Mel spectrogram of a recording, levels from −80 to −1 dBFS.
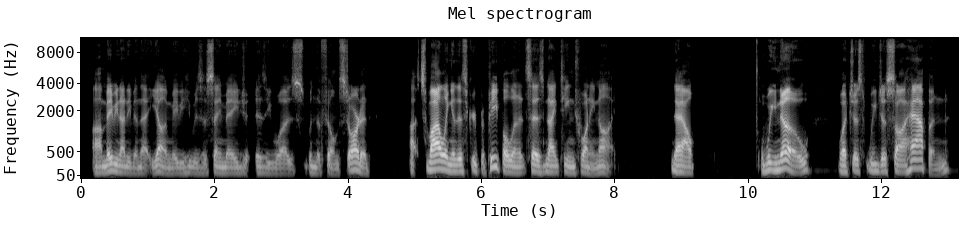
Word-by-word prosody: uh, 90 - -4
maybe 110 +5 +1
not 95 -2 -3
even 90 - -10
that - - -9
young, 85 - -3
maybe 85 +1 -10
he 95 - -12
was 85 -2 -13
the 80 - -14
same 90 -1 -4
age 85 0 -8
as 95 -2 -9
he 85 -2 -13
was 85 -1 -5
when 95 - -10
the 80 - -11
film 75 -2 -9
started- - - 0 0.6
ah, - - -3
smiling 135 -3 +7
in 110 - -2
this 110 -2 -1
group 115 - -8
of - - -10
people, 170 - 0
and 90 - -4
it 95 - -9
says 100 -2 0
1929. 100 -3 -4 0.8
Now - - +3 1.0
we 125 +3 -3
know 130 -5 +6 0.4
what 105 0 0
just 115 -1 -5
we 115 - -7
just 110 -1 0
saw 105 -1 +1
happened 150 - +1
100 Hz, 180 wpm, -24 LUFS, 90-115 Hz, 1.0 s, smiling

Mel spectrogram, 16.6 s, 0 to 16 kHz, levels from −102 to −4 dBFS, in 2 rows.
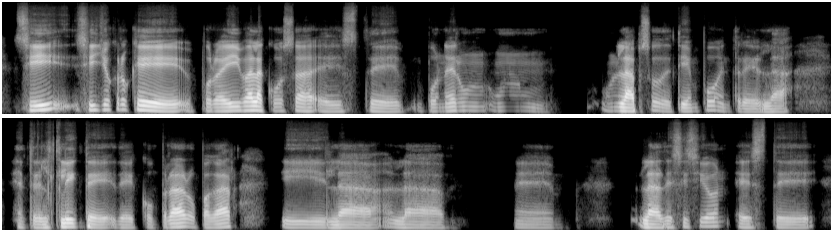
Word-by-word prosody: Sí 155 - +4
sí, 150 -2 0
yo 155 +1 -2
creo 160 0 -4
que 120 -8 +6
por 120 -1 -4
ahí 120 +2 +5
va 135 +1 +6
la 135 -2 +9
cosa, 120 -1 -3
este, 100 -1 -7 0.2
poner 115 +3 -5
un 130 -1 -13
un 120 -7 -21 0.5
un 120 0 -7
lapso 115 +3 +3
de 105 - -7
tiempo 110 +7 -6
entre 95 -4 -8
la 95 +1 -5 0.5
entre 100 0 -6
el 95 0 -1
clic 120 0 +4
de 100 -4 0
de 95 -1 -6
comprar 115 +6 +2
o 115 - -6
pagar 105 +5 +1 0.5
y 100 -2 -5
la 95 -1 -2
la, 95 -3 -5 0.7
eh, 95 -2 -13 0.8
la 105 -2 +2
decisión, 130 +7 -6
este, 100 -2 -7
110 Hz, 125 wpm, -21 LUFS, 100-125 Hz, 0.8 s, la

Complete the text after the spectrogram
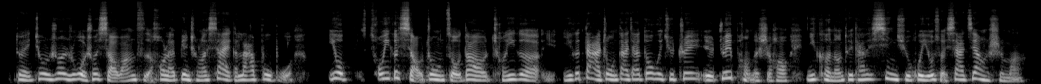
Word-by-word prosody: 对， 210 -4 +1
就 250 +6 -1
是 235 - +4
说， 255 +3 +1
如 225 -1 +2
果 235 -4 +5
说 245 - 0
小 225 -9 0
王 165 +8 -2
子 220 - -3
后 225 -1 -2
来 200 -2 +2
变 225 +2 +3
成 200 -1 -2
了 200 - 0
下 235 +2 -1
一 - - -2
个 190 - -4
拉 210 +1 +1
布 220 +1 +1
布， - - -9 0.3
又 265 -1 +1 0.2
从 245 +3 -1
一 - - -2
个 295 - 0
小 275 - +1
众 225 -3 +3
走 155 - +1
到 200 -2 0
成 205 0 -4
一 225 - +5
个 215 -6 0 0.2
一 205 +1 0
个 260 - -2
大 215 - 0
众， 220 0 +2
大 225 0 0
家 230 +1 -1
都 265 +3 -1
会 245 - +1
去 230 +1 0
追 265 +3 -3
呃 200 -2 +3
追 285 +8 0
捧 220 -7 -5
的 175 - -4
时 175 - -4
候， 170 -1 -5 0.2
你 215 - +4
可 225 -3 0
能 175 +1 -1
对 220 +2 +1
他 215 0 0
的 230 - +1
兴 230 +1 +3
趣 220 -1 +1
会 205 +1 +4
有 205 +2 +5
所 - - -3
下 235 -3 0
降 215 -1 0
是 180 - -6
吗？ 75 -1 -9
220 Hz, 365 characters per minute, -22 LUFS, 200-235 Hz, 0.3 s, 果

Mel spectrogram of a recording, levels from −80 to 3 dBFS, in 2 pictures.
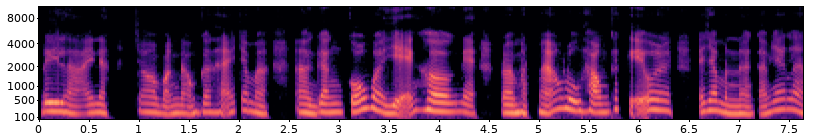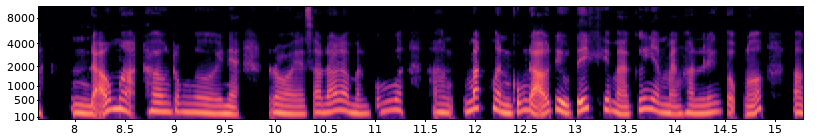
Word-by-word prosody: đi 220 +1 +5
lại 185 -3 0
nè, 200 -2 0 0.3
cho 205 -2 -3
vận 175 +1 -1
động 180 +1 -2
cơ 205 -1 -3
thể 200 +1 -3
cho 245 0 -6
mà, 190 -6 -1 0.2
à, 200 -2 +1
gân 205 0 +1
cốt, 240 +9 +2
à, 255 -6 +3
giãn 235 - +2
hơn 220 -3 +6
nè, 190 -4 -2 0.2
rồi 190 0 +3
mạch 190 -1 +2
máu 205 +8 +2
lưu 250 -5 +3
thông, 200 -1 +3
các 275 - -7
kiểu, - - +1
ơ, 260 - +3 0.4
để 215 - -2
cho 245 0 +2
mình, 180 -5 0
ờ, 175 - +1
cảm 170 +3 -4
giác 260 +3 -2
là, 240 -7 -2 0.3
ừm, 190 -2 +1
đỡ 230 +8 +4
mệt 265 -3 +2
hơn 220 -1 0
trong 210 -1 -2
người 185 -3 +1
nè, 170 -2 +1 0.3
rồi 175 -4 0
sau 200 +3 -3
đó 210 +4 0
là 245 -2 0
mình 180 -3 -2
cũng, 185 +4 -9
ơ, 250 - -2 0.4
ờ, 195 -1 0
mắt 280 +7 +2
mình 205 -9 +3
cũng 220 +6 -2
đỡ 220 - +5
điều 220 -8 +4
tiết 235 +11 +3
khi 260 - +1
mà 180 -7 0
cứ 265 - -2
nhìn 260 -8 0
màn 170 -2 0
hình 185 -1 -1
liên 200 +4 -1
tục 190 -4 -6
nữa. 175 +10 -1 0.3
Ờ, 195 0 -1
205 Hz, 245 wpm, -24 LUFS, 185-230 Hz, 0.4 s, hơn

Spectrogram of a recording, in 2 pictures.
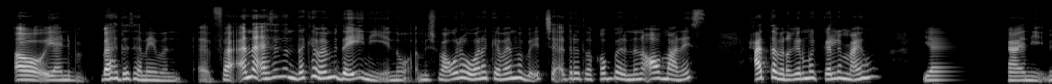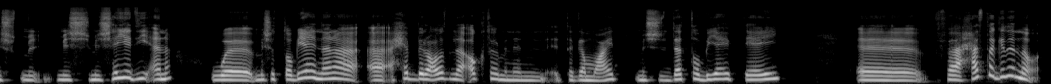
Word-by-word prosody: آه، 210 -2 +5
يعني 205 0 0
ب 180 -2 -14
باهدا 250 +2 +3
تمامًا. 195 -7 -3 0.2
آآ - - -9
فأنا 330 +4 +4
أساسًا 315 +5 +2
ده 280 - +2
كمان 310 -2 +3
مضايقني 255 - +1
إنه 200 +1 -5
مش 215 +1 -6
معقول 250 +7 +1
هو 255 -6 +4
أنا 270 - +3
كمان 260 0 +1
ما 300 - +4
بقيتش 235 +2 -7
قادرة 265 +4 -5
أتقبَّل 260 +2 -3
إن 225 -1 0
أنا 245 - -1
أقعُد 275 +2 +3
مع 240 -3 +2
ناس، 270 +10 -6 0.4
حتّى 320 - +5
من 240 -5 +2
غير 250 +4 +1
ما 295 - +4
أتكلِّم 270 0 0
معاهم؟ 290 +10 +1 0.4
يعني 200 -2 -4
مش 200 0 -7
م 205 -1 -4 0.2
مش 210 -1 -4
مش 215 +3 -2
هي 305 +2 +4
دي 265 -1 -4
أنا 240 +4 +1 0.4
ومش 205 0 +2
الطبيعي 240 +7 0
إن 270 -4 +4
أنا 265 +1 +2
آآ - - -11 0.2
أحِب 255 -3 -2
العُزلة 240 -1 +1
أكتر 255 -1 -3
من 205 -3 0
إن 190 -1 -4
التجمُّعات، 195 +3 -2 0.2
مش 200 -1 -4
ده 195 +4 -1
الطبيعي 240 +1 0
بتاعي. 240 +2 0 0.8
آآ 190 -2 +1
فحاسّة 215 - -1
كده 370 +4 +1
إنه 285 - +2
230 Hz, 170 wpm, -22 LUFS, 200-265 Hz, 0.8 s, آه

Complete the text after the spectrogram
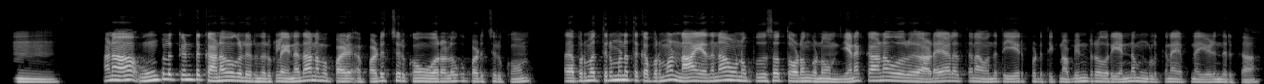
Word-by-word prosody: ம், - - -3 0.2
ம். 120 -1 -3 0.6
ஆனா, 205 +2 +6 0.3
உங்களுக்கின்ட்டு 225 +2 +2
கனவுகள் 170 0 +4
இருந்திருக்கும் 140 0 -1
இல்ல. 135 - +3
என்னதான் 180 +7 +2
நம்ம 175 -2 -1
ப - - +4 0.3
படிச்சிருக்கோம். 145 -1 -1
ஓரளவுக்கு 140 +3 0
படிச்சிருக்கோம். 135 0 -4 0.4
அது 150 - +1
அப்புறமா 170 +5 0
திருமணத்துக்கு 195 -1 +2
அப்பறமா 165 +7 0
நான் 165 +1 +6
எதனா 165 +4 +1
ஒண்ணு 175 -3 0
புதிதா 160 +2 -1
தொடங்கணும். 140 -3 +1
எனக்கான 175 +4 0
ஒரு 155 -2 -1
அடையாளத்த 145 +2 -2
நான் 135 -2 -1
வந்துவிட்டு 130 0 -4
ஏற்படுத்திக்கணும் 130 -1 -8
அப்பிடின்ற 145 +2 -3
ஒரு 130 - -3
எண்ணம் 150 +2 -2
உங்களுக்கு 130 0 -4
எப்பன்னா 125 +1 -6
எழுந்திருக்கா? 110 -3 -5
150 Hz, 160 wpm, -21 LUFS, 135-175 Hz, 0.6 s, ஆனா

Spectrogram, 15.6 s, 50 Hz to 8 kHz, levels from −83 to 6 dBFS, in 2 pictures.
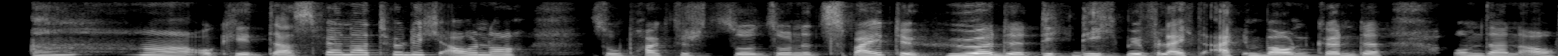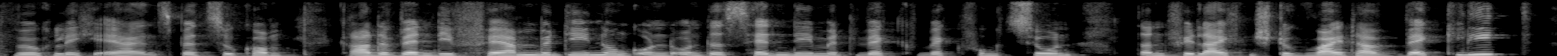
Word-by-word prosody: Ah, 260 - -5
okay, 170 -1 -3
das 165 +7 0
wäre 310 - 0
natürlich 305 0 -1
auch 235 +5 +2
noch 260 0 -2 0.3
so 210 -2 -7
praktisch, 215 0 -3
so 190 -3 -3
so 190 +1 -2
’ne 185 -1 -5
2. 210 +2 +2
Hürde, 230 -1 +7
die 205 +1 -5
die 210 +3 0
ich 205 0 -3
mir 210 -2 +3
vielleicht 185 -2 +2
einbauen 205 -3 +4
könnte, 220 +2 0 0.3
um 200 +2 -5
dann 195 -1 -1
auch 185 +1 -3
wirklich 195 0 -4
eher 190 0 0
ins 185 0 -7
Bett 200 -1 -4
zu 210 - -3
kommen. 200 -1 -2 0.3
Grade 195 0 +2
wenn 195 +1 +4
die 205 -1 0
Fernbedienung 255 +5 +1
und 200 -2 -4
und 195 +1 -4
das 190 -1 -3
Handy 245 +4 0
mit 200 -4 -7
Weck 210 +1 -2
Weckfunktion 225 +3 -5 0.2
dann 195 +1 -2
vielleicht 200 -1 +2
'n - - -14
Stück 205 -2 -4
weiter 195 -3 +4
weg 200 +1 +2
liegt, 330 +4 +1
205 Hz, 185 wpm, -23 LUFS, 195-235 Hz, 0.3 s, Hürde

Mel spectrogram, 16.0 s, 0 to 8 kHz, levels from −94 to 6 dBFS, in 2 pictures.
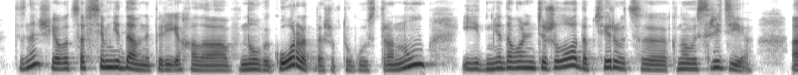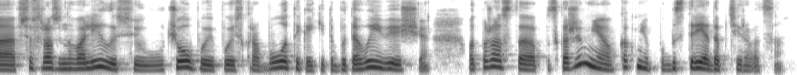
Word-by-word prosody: Ты 180 - -11
знаешь, 300 - +1
я 180 - +2
вот 185 0 -3
совсем 200 +4 +2
недавно 185 -10 +3
переехала 145 -2 -2
в - - -14
новый 155 -2 -1
город, 260 +9 +5
даже 130 0 -9
в - - -33
другую 135 0 -10
страну, 195 - +2 0.3
и 175 0 -4
мне 170 +5 -1
довольно 205 0 +1
тяжело 215 +7 +3
адаптироваться 180 - -1
к - - -20
новой 175 -1 -1
среде. 170 -6 -3 0.4
А, 150 -1 +3
всё 145 +7 -5
сразу 190 -2 0
навалилось: 180 -1 +1
и 150 - -2
учёба, 150 +6 +2
и - - -1
поиск 145 0 -5
работы, 190 +7 0
какие-то 135 -5 -8
бытовые 165 +9 +1
вещи. 175 -5 -2 0.4
Вот, 165 - -7
пожалуйста, 220 -9 0
подскажи 195 +11 -1
мне, 210 - +3
как 225 0 -6
мне 215 -5 +1
побыстрее 185 +3 +1
адаптироваться? 155 -5 -7
175 Hz, 160 wpm, -24 LUFS, 150-205 Hz, 0.4 s, город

